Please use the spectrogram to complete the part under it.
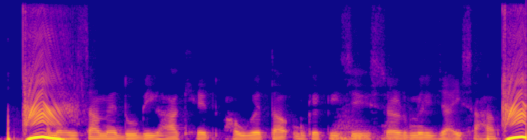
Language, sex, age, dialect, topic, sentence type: Bhojpuri, female, 36-40, Western, banking, question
